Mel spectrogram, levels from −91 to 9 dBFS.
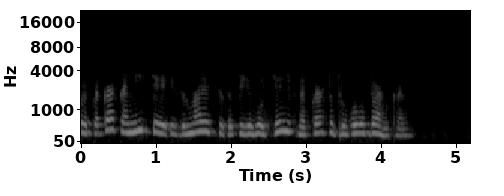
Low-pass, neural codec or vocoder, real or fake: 3.6 kHz; codec, 16 kHz, 1 kbps, FreqCodec, smaller model; fake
